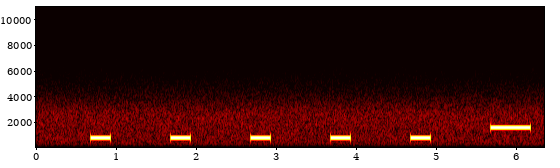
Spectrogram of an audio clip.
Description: Radio time signal (five pips and a higher one, as on Chinese radio), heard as pips.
